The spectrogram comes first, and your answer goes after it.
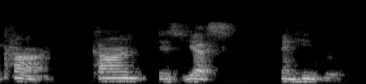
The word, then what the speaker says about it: kan: You would say kan.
